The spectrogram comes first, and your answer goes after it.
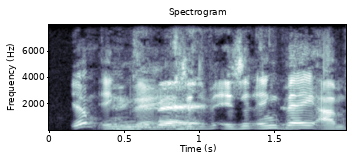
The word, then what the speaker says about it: Yngwie: Yngwie. Yep. Yngwie. Is it Yngwie? Yeah. I'm sorry. I just butchered that.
